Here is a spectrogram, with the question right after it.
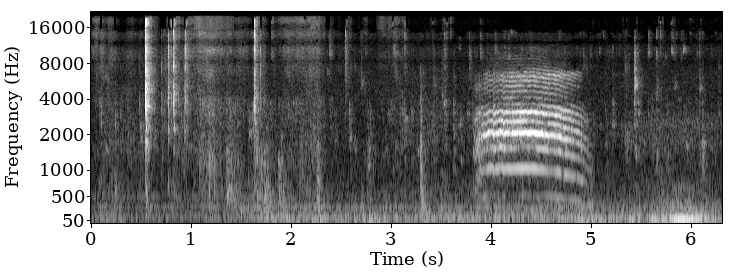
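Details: One drawn-out meow from Ciel, a black female house cat aged seven, bending slightly downward over about a second. Sharp clicks and taps come first, over a soft constant hum.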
